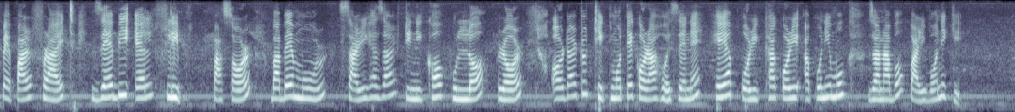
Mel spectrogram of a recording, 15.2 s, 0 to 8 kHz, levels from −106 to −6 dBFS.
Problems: none marked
